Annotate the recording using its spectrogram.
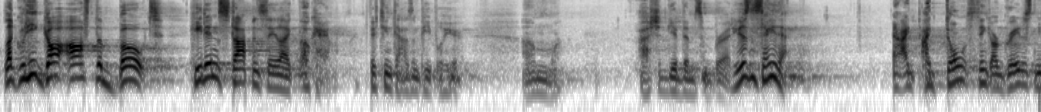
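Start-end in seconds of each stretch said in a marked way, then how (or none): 3.0-7.4 low, very soft thinking aloud; mock casual musing. Jesus imagined sizing up fifteen thousand people, soft mock musing. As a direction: muse under your breath, with pauses.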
